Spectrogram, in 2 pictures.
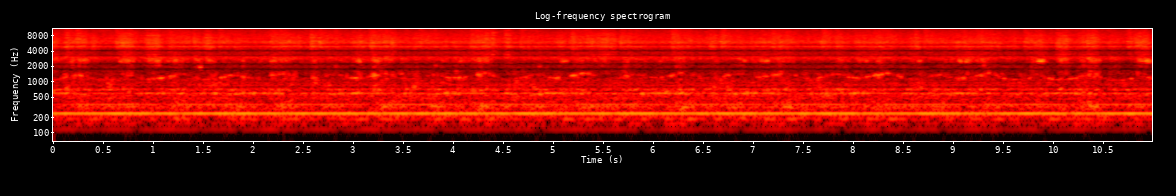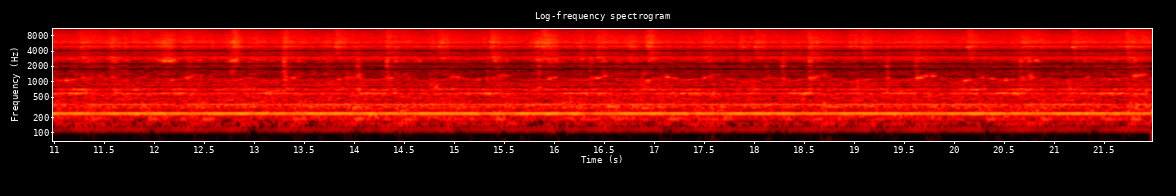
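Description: A treadmill motor hums steadily.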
